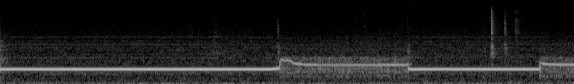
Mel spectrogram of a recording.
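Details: Westinghouse 535 tube radio with spurious oscillation: a pure, steady whistle that jumps between two pitches when the set is touched. Suspected to come from missing shielding on the glass 6Q7 tube, which normally has a metal shield; not confirmed.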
